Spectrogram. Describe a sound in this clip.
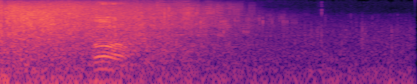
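Shell explosions rumble heavily and spray crashes down into the sea.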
